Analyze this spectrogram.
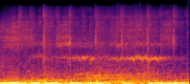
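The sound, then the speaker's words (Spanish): A car roars around a corner with a loud, sustained tire screech rising in pitch over a heavy, rumbling engine, with no voices. “Un auto hambriento de sangre dobla la esquina quemando llantas.”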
